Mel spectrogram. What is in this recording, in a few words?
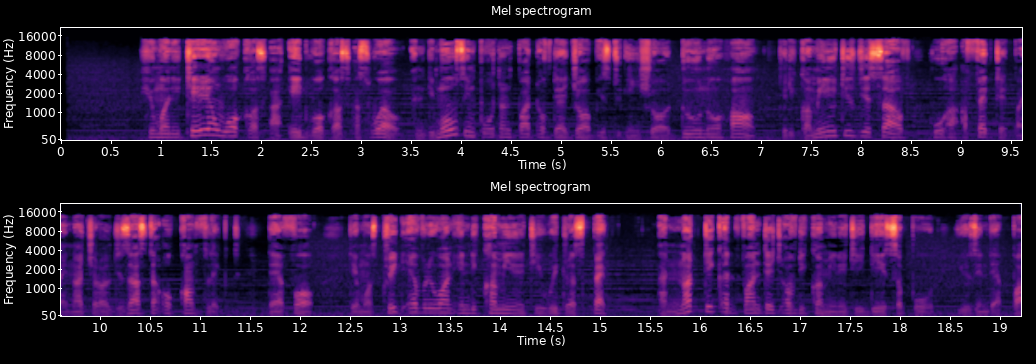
radio jingle ENG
